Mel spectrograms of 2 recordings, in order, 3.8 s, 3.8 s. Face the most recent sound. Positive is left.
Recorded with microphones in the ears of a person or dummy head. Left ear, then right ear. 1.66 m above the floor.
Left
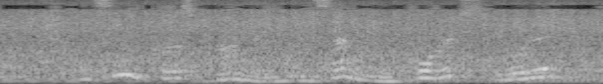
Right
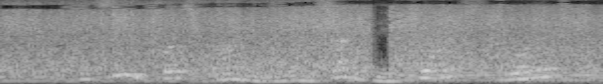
turn(degrees=40)  # may be behind; listen again after turning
